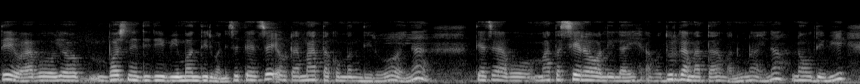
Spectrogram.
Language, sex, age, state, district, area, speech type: Nepali, female, 45-60, West Bengal, Darjeeling, rural, spontaneous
